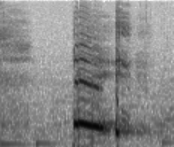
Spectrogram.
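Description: A man's coughing fit: a rasping breath, then a loud hoarse outburst that falls in pitch about halfway through, over low background music.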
